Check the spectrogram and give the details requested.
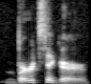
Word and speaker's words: Bertiger: And it's pronounced Bertiger, which you don't hear the O.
